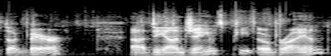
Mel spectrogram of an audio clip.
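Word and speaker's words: Bair: Smithson Doug BLT bear I thought it was Blair but looks like I've mispronounced his name all along for many years but it's Doug Baer uh Dion James Pete O'Brien Mike Moore uh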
